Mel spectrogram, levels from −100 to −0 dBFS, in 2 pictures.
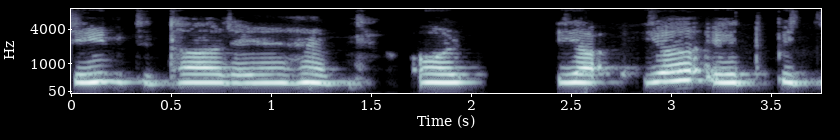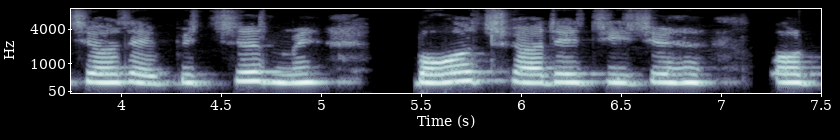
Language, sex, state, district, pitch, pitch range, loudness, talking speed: Hindi, female, Bihar, Araria, 270 Hz, 265-275 Hz, -15 LUFS, 130 wpm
